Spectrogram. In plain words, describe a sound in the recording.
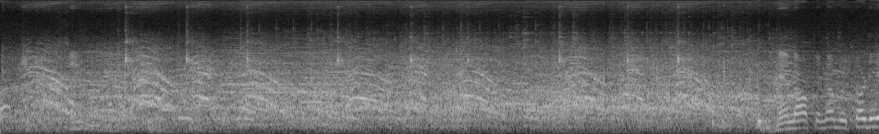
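A crowd cheers loudly from stands far off.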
